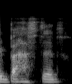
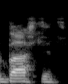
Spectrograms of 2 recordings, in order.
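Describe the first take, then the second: First: Northern-style "bastard" with a short a; Sean Bean's bastard. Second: Southern English "bastard" with a long ah; Southerner's bastard. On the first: Showing chat how a northern actor says it, "bastard" with short a. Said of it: "Sean Bean would say bastard". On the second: Showing chat their own southern way, "bastard" with long ah. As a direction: say "bastard" as bah-stard. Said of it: "But I would say". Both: Shown as a demonstration.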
